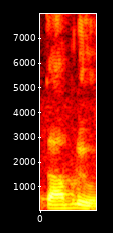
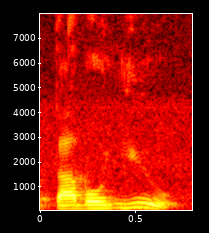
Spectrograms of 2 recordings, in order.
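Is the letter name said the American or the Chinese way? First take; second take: Chinese; American. First: It is said the common Chinese way. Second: It is said with an American accent. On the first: "咱管叫w" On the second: "美音里面其实叫w"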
